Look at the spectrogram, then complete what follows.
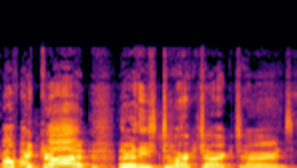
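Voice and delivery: shocked gasp. Retold or imitated. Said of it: "You're like".

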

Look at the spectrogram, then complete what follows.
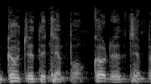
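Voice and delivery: low, soft repeated urging; quiet inner voice urging Simeon; Spirit's prompting. Retold or imitated. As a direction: hush it like an inner nudge.

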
